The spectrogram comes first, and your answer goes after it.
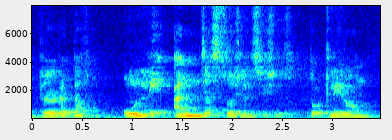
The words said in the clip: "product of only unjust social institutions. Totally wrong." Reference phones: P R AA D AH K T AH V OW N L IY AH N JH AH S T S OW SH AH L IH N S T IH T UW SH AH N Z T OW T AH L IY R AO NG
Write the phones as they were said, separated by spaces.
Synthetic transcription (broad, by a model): P R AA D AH K T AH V OW N L IY AH N JH AH S T S OW SH AH L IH S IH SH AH N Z T OW T AH L IY R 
